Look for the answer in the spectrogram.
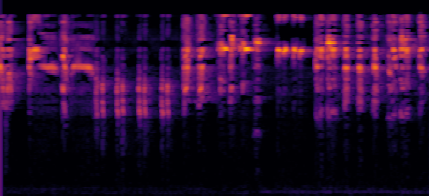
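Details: Orange-headed thrush 'ngerol' song with fill-in phrases, used to tutor young birds: spaced high chirps at first, then a quickening run of sharp notes and a sustained thin whistle near the end.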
